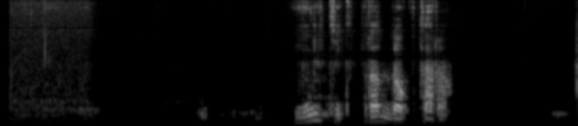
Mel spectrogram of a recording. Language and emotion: Russian, neutral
